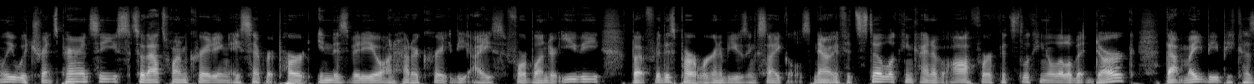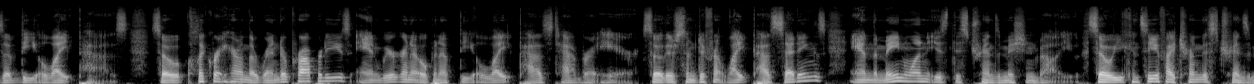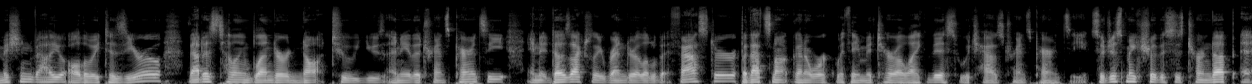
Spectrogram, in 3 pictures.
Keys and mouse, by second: 6.4-7.5 drag, 15.7 click, 17.3 click, 22.9-24.1 drag, 30.0 shift+middle click, 36.9 click, 37.4 click.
